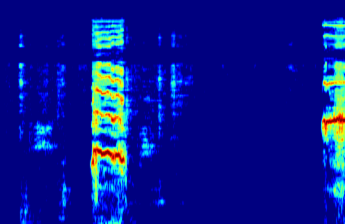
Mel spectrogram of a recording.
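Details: Barn owls mating give two loud, harsh, hissing screeches about two seconds apart, with softer chittering and rustling notes between them.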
